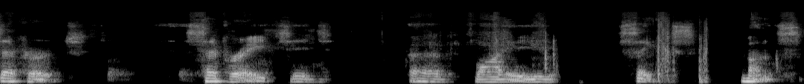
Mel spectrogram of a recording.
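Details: 85-year-old man with nonfluent variant primary progressive aphasia; slow, effortful speech with a self-correction; nonfluent variant primary progressive aphasia.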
